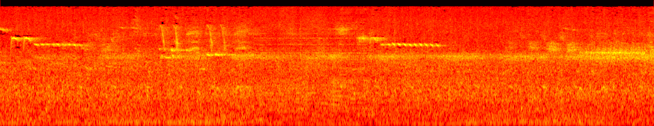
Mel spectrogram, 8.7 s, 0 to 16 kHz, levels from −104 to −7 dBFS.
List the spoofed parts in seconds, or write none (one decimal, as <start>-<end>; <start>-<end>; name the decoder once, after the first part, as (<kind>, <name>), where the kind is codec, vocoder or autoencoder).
3.4-4.9 (codec, SNAC)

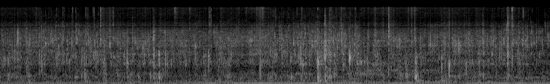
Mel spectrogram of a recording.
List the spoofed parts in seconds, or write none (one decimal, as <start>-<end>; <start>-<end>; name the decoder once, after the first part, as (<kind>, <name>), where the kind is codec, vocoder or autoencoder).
0.0-0.4 (codec, SNAC); 1.0-2.7; 3.6-4.9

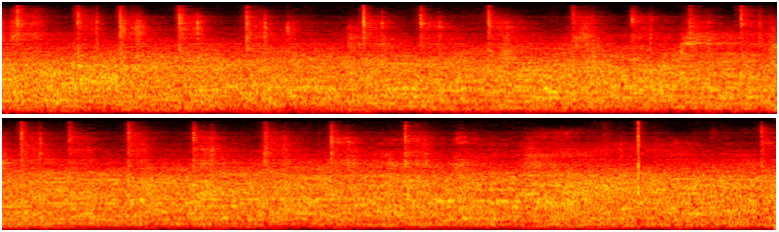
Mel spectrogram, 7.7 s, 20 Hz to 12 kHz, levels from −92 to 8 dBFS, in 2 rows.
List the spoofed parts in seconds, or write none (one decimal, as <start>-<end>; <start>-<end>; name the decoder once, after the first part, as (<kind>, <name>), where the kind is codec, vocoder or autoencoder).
0.0-7.7 (codec, SNAC)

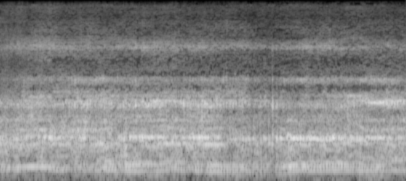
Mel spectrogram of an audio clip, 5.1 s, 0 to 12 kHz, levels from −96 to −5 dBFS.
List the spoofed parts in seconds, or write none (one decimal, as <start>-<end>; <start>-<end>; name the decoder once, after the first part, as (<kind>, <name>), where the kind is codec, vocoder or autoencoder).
0.0-5.1 (codec, SNAC)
